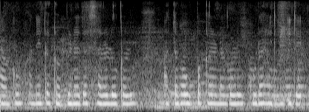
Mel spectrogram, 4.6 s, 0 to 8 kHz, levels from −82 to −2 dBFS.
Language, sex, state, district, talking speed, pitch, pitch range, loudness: Kannada, female, Karnataka, Dakshina Kannada, 115 wpm, 235 Hz, 230-240 Hz, -15 LUFS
